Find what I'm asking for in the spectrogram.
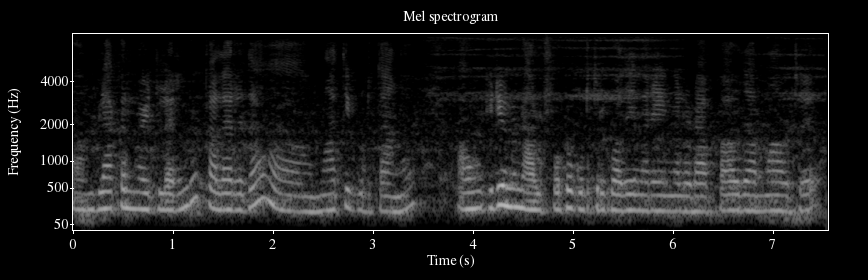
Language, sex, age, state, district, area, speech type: Tamil, female, 30-45, Tamil Nadu, Chennai, urban, spontaneous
